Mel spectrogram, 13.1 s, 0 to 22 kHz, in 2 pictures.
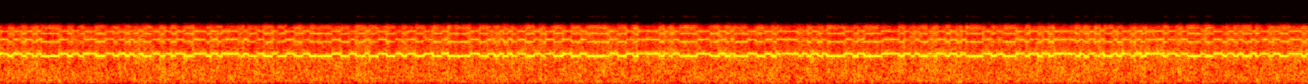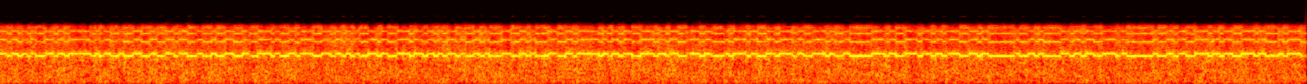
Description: Two-tone teleprinter signal, about 170 Hz shift.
